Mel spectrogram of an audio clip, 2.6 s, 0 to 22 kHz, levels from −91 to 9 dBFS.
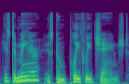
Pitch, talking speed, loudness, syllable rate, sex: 135 Hz, 115 wpm, -16 LUFS, 4.5 syllables/s, male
